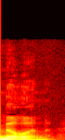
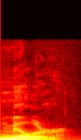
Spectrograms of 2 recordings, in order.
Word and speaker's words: Millen: Look, I have a simple name, Millen, but most of my life I've been called Miller or Mullen, including at our wedding.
